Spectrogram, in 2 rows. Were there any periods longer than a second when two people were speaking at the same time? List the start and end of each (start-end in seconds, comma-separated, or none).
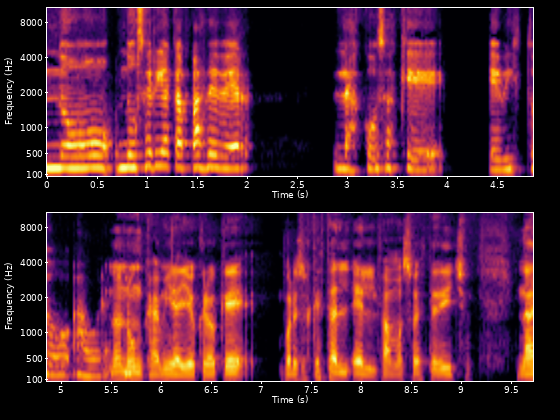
none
